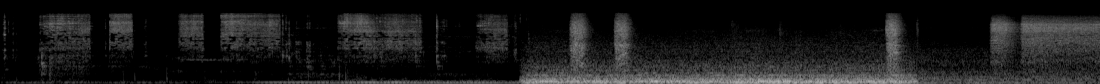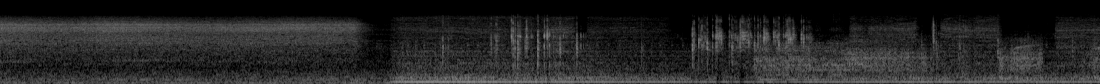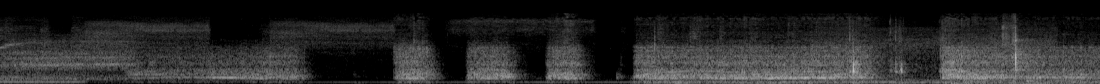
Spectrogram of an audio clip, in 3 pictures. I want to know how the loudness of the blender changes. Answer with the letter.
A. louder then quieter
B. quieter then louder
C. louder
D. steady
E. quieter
C.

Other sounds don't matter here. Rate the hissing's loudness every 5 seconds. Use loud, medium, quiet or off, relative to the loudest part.
medium, loud, medium, medium, quiet, quiet, quiet.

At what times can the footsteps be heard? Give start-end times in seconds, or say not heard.
not heard.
